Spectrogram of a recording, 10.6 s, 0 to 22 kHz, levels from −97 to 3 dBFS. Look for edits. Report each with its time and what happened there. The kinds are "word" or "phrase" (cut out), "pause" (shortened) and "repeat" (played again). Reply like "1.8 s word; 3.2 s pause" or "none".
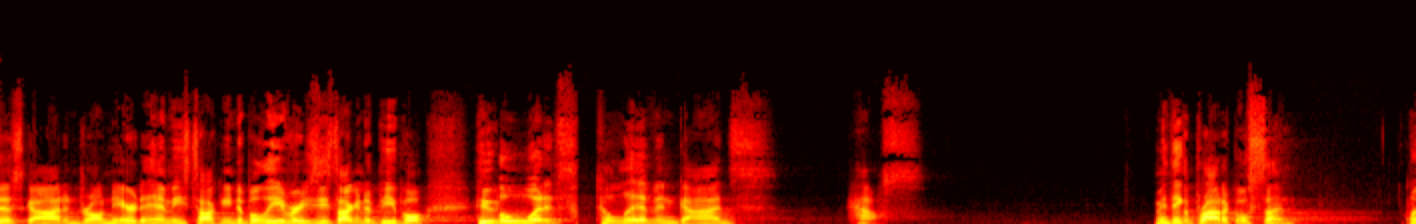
3.7 s word; 4.3 s word; 8.9 s word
